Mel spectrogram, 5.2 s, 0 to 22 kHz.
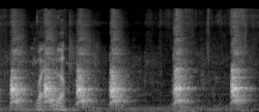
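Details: Rottweiler Kute Gervi, aged 15 months and bred from champion Bruno tí hon and Cynia Gervi, lets out six gruff barks, the first four quickly and the last two after a pause.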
